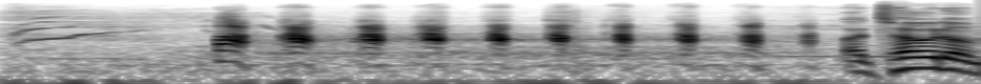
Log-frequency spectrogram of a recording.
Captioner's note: cackling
